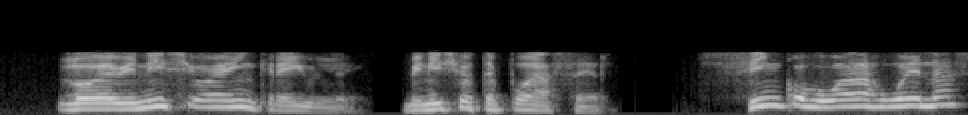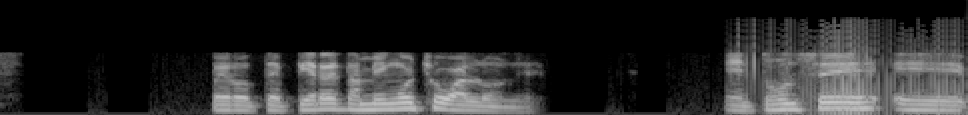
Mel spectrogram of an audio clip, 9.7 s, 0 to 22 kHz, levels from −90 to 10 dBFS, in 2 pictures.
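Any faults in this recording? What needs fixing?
Buffer tearing runs from 8.4 s to the end of the clip at 9.68 s. The speech picks up a steady robotic rattle at 50 Hz, which points to a 20 ms buffer period. Within each period a small sliver, a few percent, is stale audio from roughly 70 ms earlier, joined on both sides by hard edits. The writer and the hardware reader have drifted so their positions cross inside every buffer. The G.711 call path's cutoff above 4 kHz is audible beneath it. To prevent it, keep the write pointer a safe margin ahead of the read pointer and resynchronise or reset the ring buffer when an underrun or overrun is detected.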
